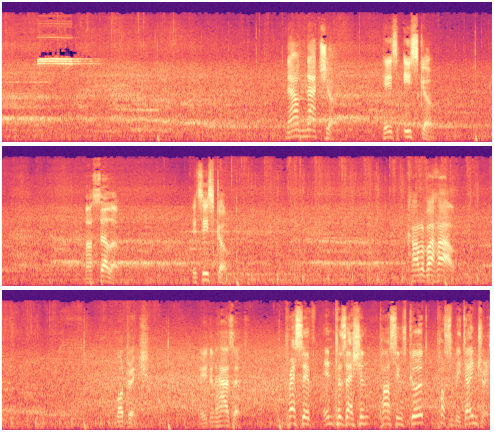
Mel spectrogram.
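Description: A large crowd murmurs and chants steadily in a stadium.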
